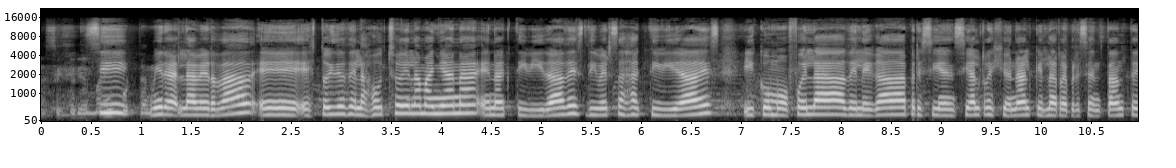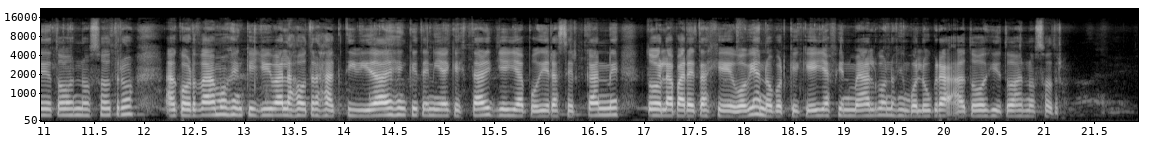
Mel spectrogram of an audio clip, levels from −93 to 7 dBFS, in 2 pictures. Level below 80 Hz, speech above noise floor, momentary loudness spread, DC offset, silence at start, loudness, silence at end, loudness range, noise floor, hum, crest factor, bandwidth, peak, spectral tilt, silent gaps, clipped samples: -74 dBFS; 35 dB; 8 LU; under 0.1%; 0 s; -17 LUFS; 0.8 s; 4 LU; -51 dBFS; none; 16 dB; 16 kHz; 0 dBFS; -1.5 dB/octave; none; under 0.1%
